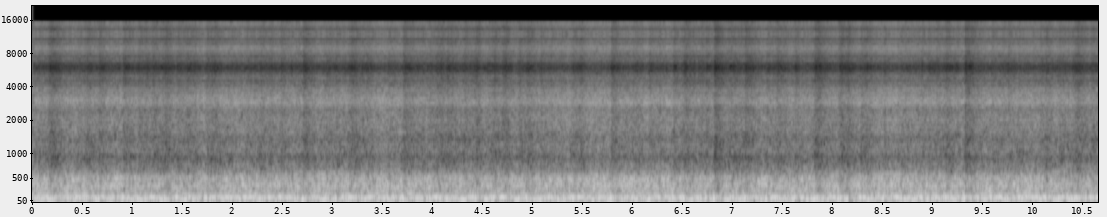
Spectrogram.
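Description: Steady, loud rush and rumble of airflow inside a Grob G103 glider's cockpit while it is on aerotow behind a tow plane.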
